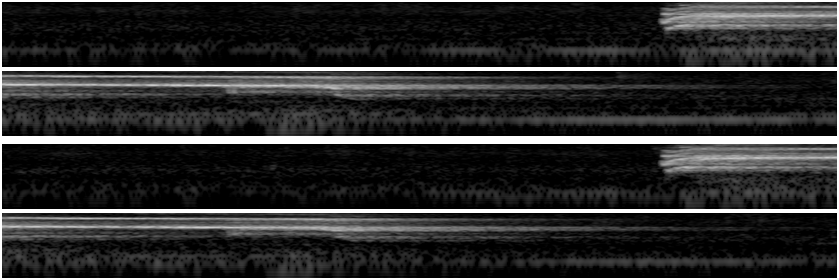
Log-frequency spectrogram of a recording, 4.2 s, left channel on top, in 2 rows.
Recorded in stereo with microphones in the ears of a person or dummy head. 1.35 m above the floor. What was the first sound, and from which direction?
A scream, 5° right (ahead or behind).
